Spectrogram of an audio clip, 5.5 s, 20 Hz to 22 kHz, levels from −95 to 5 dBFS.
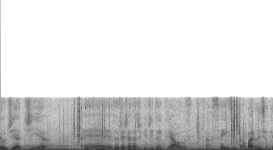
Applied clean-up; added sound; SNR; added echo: none; Engine / Car; 2 dB; none.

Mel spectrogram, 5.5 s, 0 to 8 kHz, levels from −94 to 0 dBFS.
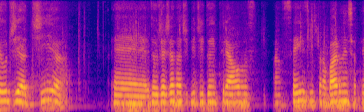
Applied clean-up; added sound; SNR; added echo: neural mask model RNNoise.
